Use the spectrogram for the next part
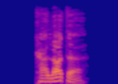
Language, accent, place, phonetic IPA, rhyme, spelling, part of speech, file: German, Germany, Berlin, [kaˈlɔtə], -ɔtə, Kalotte, noun, De-Kalotte.ogg
- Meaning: 1. calotte 2. cranial vault 3. dome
